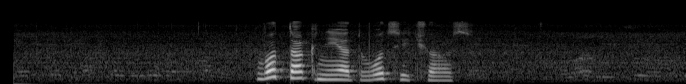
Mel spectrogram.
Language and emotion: Russian, sad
